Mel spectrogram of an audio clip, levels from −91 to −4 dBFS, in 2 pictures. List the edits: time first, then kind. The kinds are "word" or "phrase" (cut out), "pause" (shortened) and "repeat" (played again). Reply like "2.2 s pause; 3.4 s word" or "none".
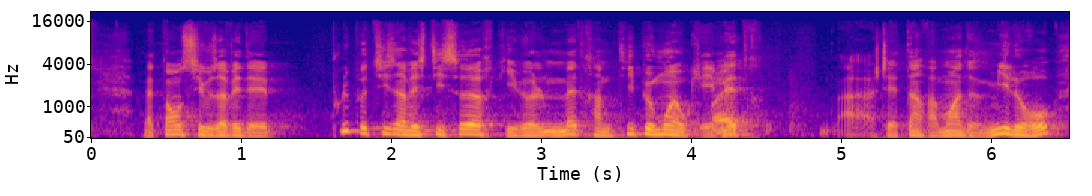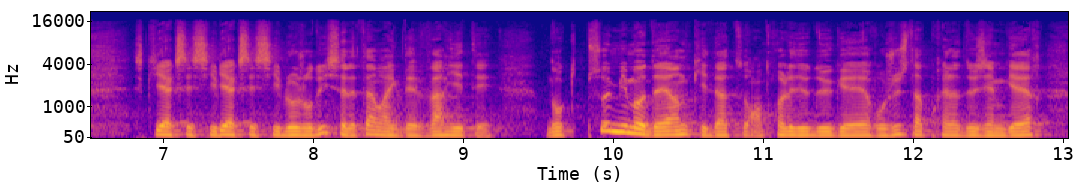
4.0 s phrase; 7.4 s repeat; 9.7 s phrase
